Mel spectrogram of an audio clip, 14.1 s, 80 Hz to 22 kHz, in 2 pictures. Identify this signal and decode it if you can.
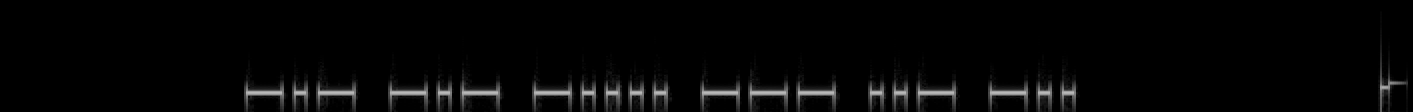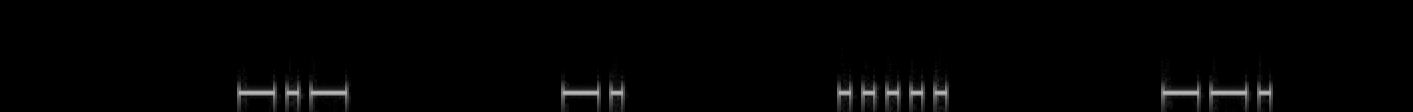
Morse code, heard as a keyed tone, about 20 wpm, spaced as for 12 wpm, 700 Hz. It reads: KK6OUD KN5G
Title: USA Call Signs - 6x Character Spacing - 20wpm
